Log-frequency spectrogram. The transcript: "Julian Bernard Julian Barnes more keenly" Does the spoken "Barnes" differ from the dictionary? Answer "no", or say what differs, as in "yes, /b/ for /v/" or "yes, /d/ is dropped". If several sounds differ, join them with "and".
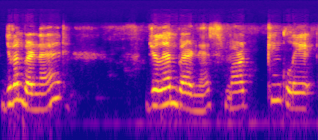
yes, /s/ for /z/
